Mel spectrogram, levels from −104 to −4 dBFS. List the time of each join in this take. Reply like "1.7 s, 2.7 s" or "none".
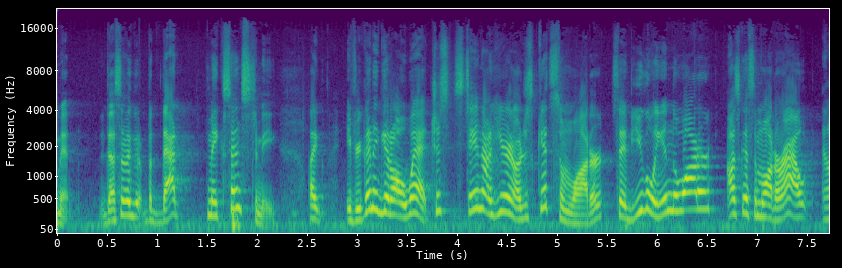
1.5 s

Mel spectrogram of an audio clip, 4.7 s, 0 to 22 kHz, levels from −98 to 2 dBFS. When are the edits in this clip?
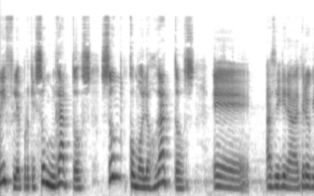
3.1 s

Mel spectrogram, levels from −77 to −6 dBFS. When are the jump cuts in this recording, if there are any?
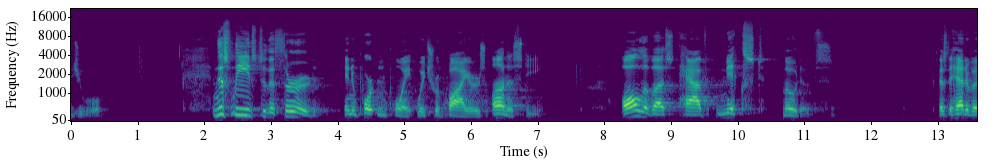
none

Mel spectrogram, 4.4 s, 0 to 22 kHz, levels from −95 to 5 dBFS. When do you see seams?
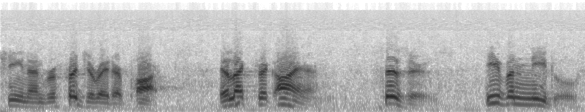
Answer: none

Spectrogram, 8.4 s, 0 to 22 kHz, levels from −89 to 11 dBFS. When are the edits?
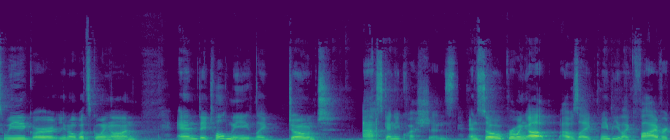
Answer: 5.7 s

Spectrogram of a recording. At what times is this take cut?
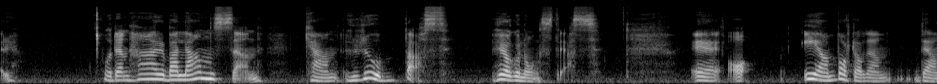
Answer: none

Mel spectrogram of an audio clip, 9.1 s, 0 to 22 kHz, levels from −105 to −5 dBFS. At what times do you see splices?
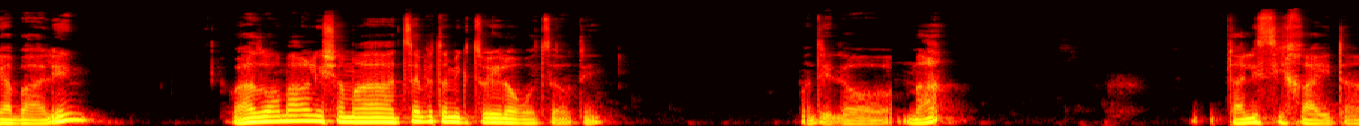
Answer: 5.9 s

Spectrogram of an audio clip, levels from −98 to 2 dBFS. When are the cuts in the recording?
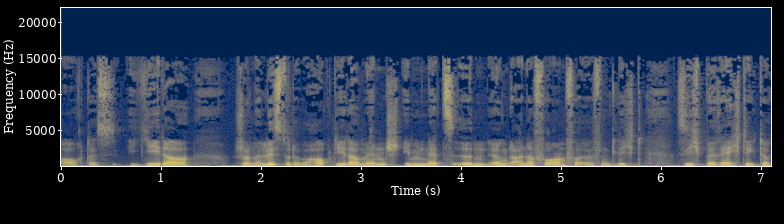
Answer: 3.4 s

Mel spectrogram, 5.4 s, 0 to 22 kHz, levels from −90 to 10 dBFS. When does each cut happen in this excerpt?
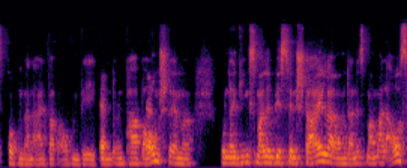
none

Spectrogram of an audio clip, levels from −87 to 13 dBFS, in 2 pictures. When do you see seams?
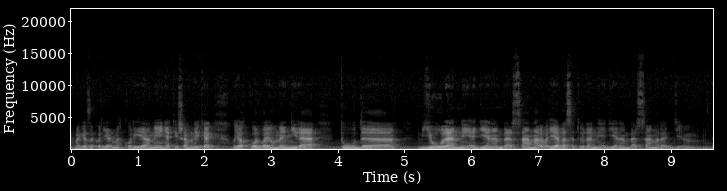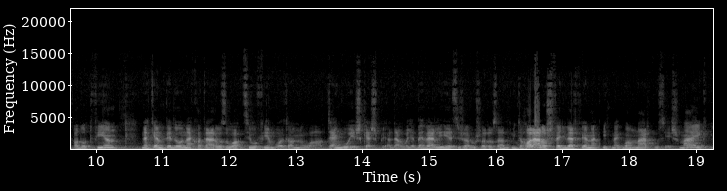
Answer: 16.2 s, 17.6 s

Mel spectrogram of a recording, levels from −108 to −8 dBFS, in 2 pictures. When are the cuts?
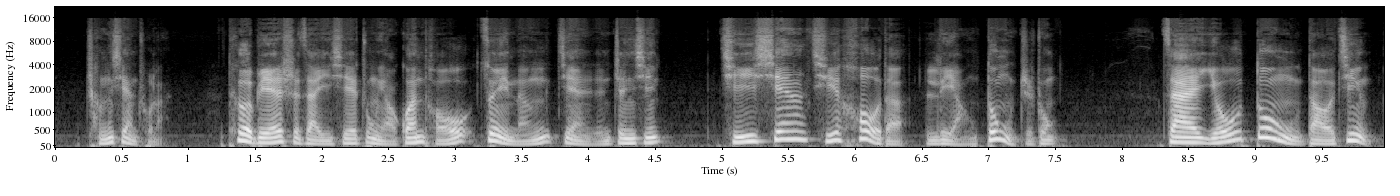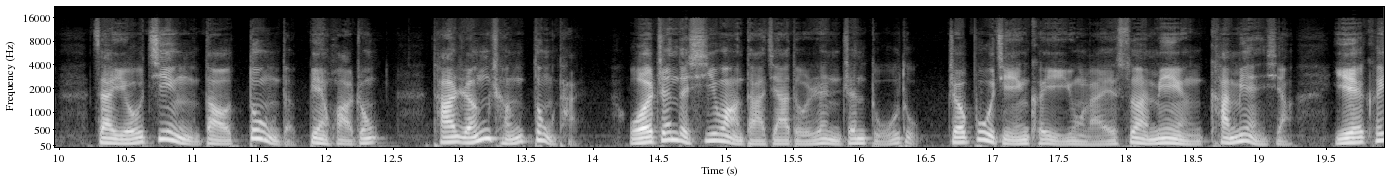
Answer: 4.9 s, 14.1 s

